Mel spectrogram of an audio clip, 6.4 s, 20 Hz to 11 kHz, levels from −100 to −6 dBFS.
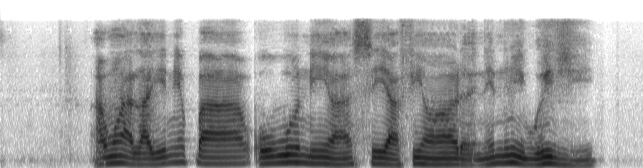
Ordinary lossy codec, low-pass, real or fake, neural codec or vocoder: none; 7.2 kHz; fake; codec, 16 kHz, 1.1 kbps, Voila-Tokenizer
